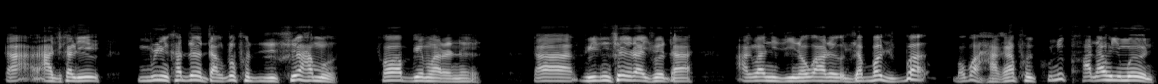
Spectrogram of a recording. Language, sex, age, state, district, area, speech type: Bodo, male, 60+, Assam, Baksa, urban, spontaneous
